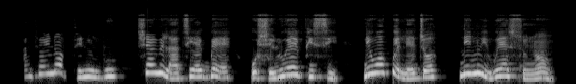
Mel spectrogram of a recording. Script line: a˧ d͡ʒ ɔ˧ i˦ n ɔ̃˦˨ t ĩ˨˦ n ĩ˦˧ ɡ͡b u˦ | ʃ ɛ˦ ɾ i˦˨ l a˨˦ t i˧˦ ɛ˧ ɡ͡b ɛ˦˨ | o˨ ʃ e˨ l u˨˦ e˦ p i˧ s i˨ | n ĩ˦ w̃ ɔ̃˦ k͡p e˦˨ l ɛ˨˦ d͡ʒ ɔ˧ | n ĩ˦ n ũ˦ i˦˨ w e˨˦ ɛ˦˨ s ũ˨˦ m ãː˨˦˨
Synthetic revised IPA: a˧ d͡ʒ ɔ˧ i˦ n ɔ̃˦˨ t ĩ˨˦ n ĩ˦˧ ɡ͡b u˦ | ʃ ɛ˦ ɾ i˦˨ l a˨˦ t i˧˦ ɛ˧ ɡ͡b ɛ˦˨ | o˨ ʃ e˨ l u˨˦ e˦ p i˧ s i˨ | n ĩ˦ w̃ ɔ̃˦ k͡p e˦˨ l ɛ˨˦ d͡ʒ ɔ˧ | n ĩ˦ n ũ˦ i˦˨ w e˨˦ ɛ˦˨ s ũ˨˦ n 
